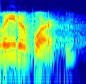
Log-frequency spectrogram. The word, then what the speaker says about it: Ledeboer: Ledeboer.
